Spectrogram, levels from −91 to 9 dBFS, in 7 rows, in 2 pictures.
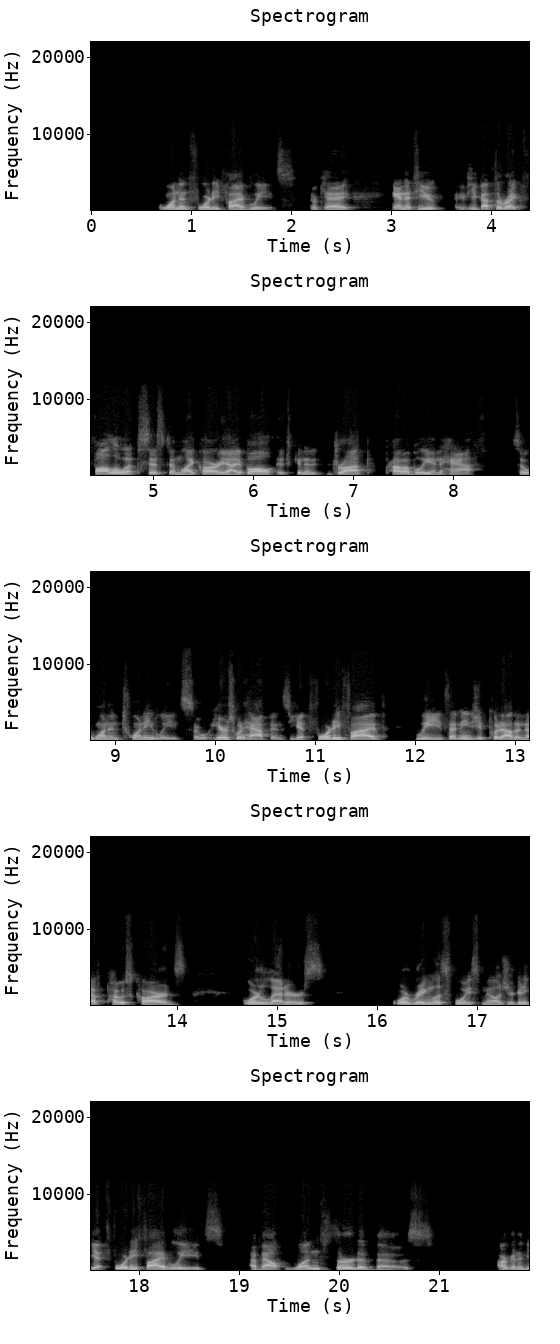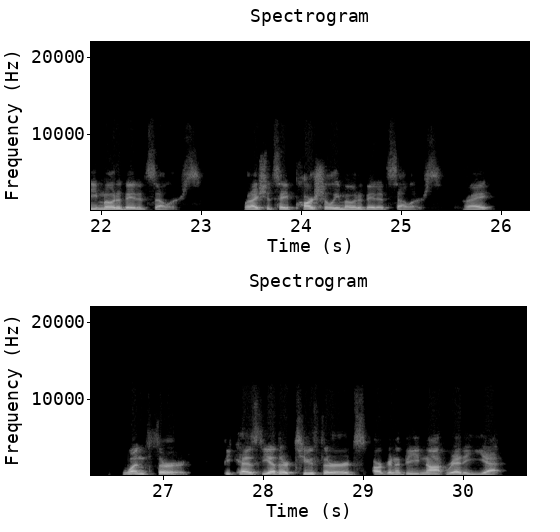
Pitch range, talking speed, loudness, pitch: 100-145 Hz, 175 wpm, -25 LUFS, 110 Hz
